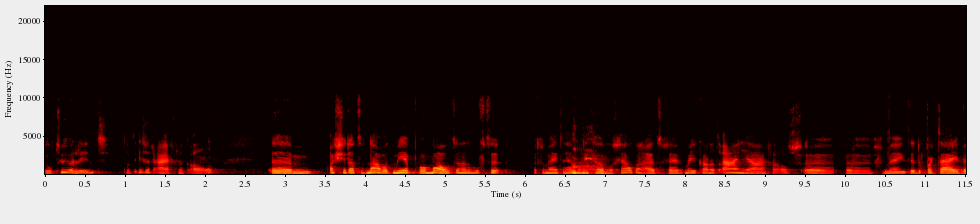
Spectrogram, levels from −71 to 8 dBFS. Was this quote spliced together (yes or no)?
no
